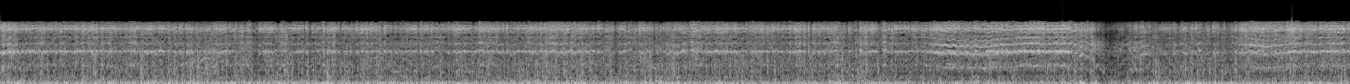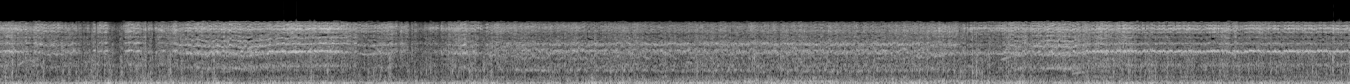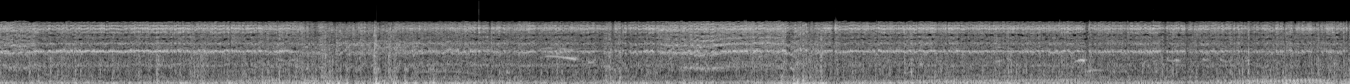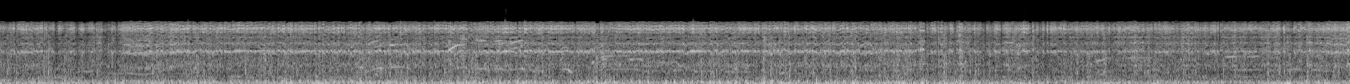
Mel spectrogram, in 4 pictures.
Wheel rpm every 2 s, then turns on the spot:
230, 240, 230, 230, 230, 160, 220, 230, 220, 210, 200, 200, 230, 230, 230, 220, 240, 220, 230, 230, 230, 230, 240, 230, 230, 240, 230.
none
